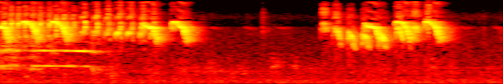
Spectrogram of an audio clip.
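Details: Leafbird roused into loud song by a provoking bird, near palm sugar: two bursts of rapid, high, descending slurred notes and chirps, separated by a short pause.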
